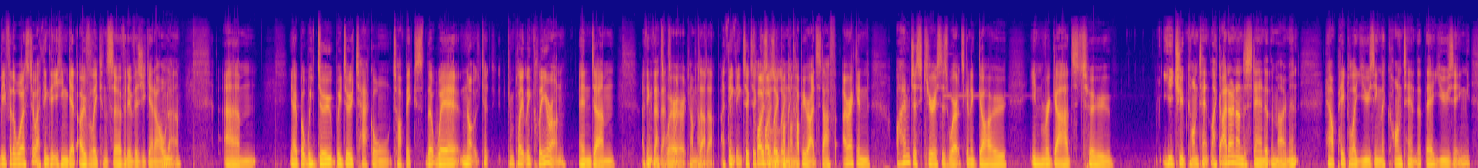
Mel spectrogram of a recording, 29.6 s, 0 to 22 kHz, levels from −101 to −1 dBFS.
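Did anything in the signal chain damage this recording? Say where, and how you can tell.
Yes. A doubled audio track runs 13.0–16.0 s, after "on and um I" until "stuff I reckon I'm". A dry copy trails about 150 ms behind, roughly 5 dB quieter, likely from a slower second capture path. Spectrograms show each syllable ghosted, starting and stopping abruptly.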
